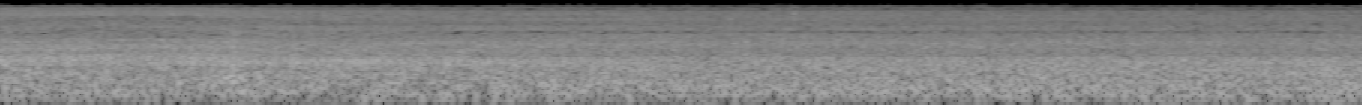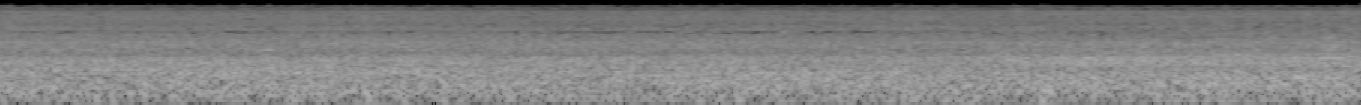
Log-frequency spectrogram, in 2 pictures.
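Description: Fast water rushing down a concrete channel and over the falls: a steady, even rush with no breaks.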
